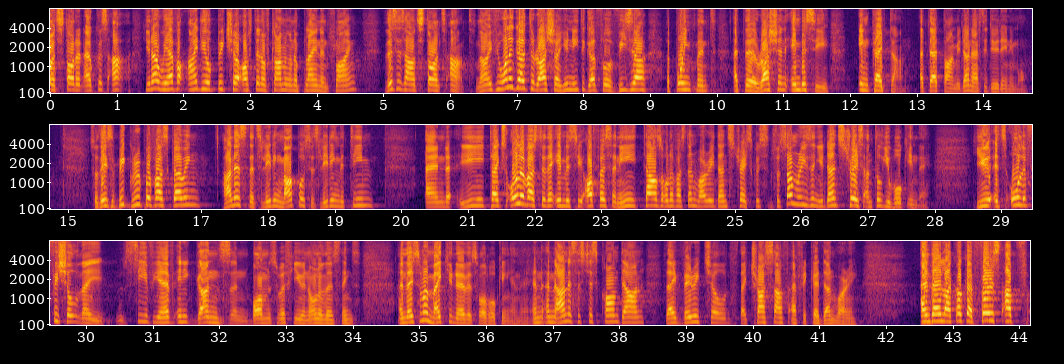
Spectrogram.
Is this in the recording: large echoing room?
yes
